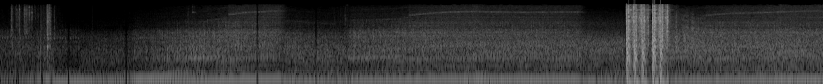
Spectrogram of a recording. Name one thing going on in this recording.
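A vehicle engine hums and revs.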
